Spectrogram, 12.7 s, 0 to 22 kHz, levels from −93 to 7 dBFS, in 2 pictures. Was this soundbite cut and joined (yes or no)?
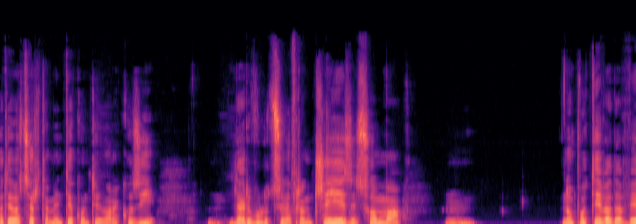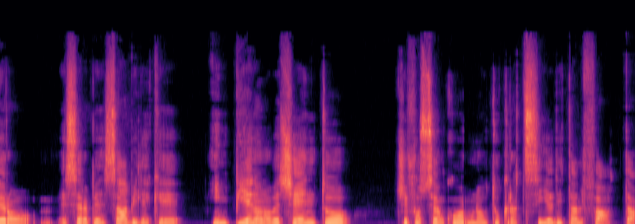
yes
